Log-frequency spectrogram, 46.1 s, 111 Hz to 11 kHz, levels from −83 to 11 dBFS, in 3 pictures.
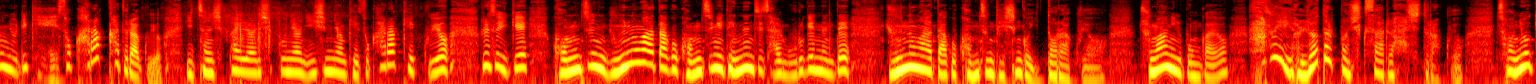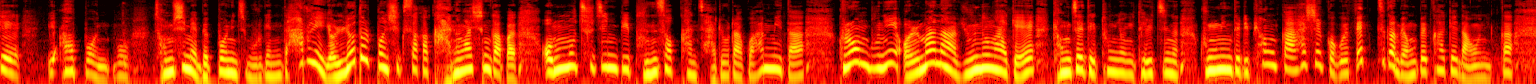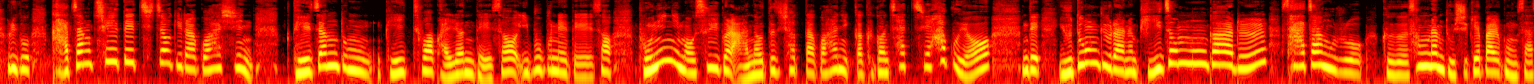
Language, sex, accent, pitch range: Korean, female, native, 200-280 Hz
